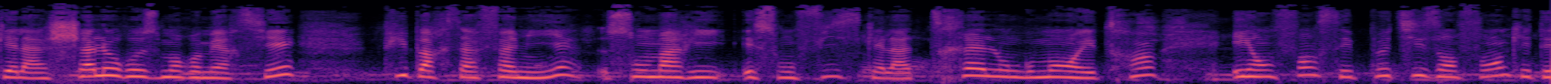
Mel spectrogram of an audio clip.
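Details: Adult woman, news reporter; Normal speech.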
